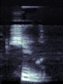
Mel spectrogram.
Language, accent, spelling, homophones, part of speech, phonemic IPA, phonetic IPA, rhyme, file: English, Southern England, hew, hue / Hiw / Hugh, verb / noun, /hjuː/, [çuː], -uː, LL-Q1860 (eng)-hew.wav
- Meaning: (verb) 1. To chop away at; to whittle down; to mow down 2. To shape; to form 3. To act according to, to conform to; usually construed with to; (noun) Destruction by cutting down or hewing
